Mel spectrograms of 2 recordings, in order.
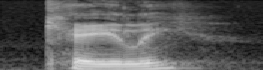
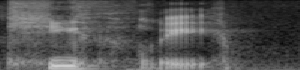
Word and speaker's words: Keighley: So this town is spelled K-E-I-G-H-L-E-Y. How do you think it's pronounced? – Kaylee? – It's pronounced Keithley.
